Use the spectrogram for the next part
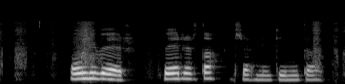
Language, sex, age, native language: Icelandic, male, 12, Icelandic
